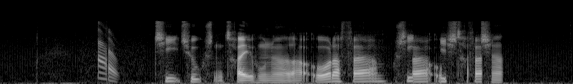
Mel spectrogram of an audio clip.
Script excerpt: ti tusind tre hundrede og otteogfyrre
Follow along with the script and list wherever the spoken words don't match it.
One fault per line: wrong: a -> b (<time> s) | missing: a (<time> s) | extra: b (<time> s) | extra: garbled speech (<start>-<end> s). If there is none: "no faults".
extra: garbled speech (3.9-5.0 s)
